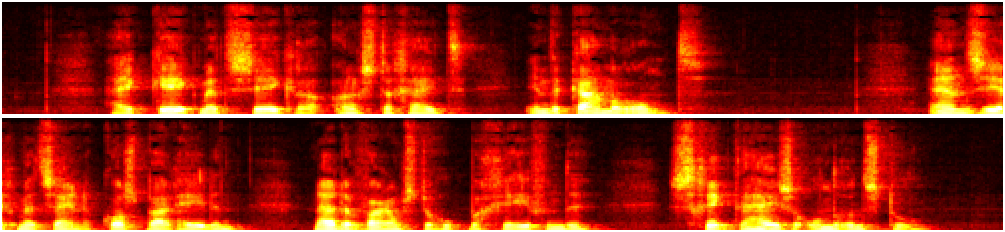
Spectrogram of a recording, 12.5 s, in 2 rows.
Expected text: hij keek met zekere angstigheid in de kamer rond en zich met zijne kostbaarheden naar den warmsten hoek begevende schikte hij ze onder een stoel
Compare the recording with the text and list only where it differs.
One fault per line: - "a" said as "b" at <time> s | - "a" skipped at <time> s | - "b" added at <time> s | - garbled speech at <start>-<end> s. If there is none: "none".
none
